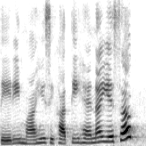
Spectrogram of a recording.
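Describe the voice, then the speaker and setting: A woman voicing an elderly grandmother who dotes on her grandson, speaking slowly and fondly, with a tart edge. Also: fairly high pitch, slight background noise, close to an everyday voice. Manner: slow, drawn-out, fond speech.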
